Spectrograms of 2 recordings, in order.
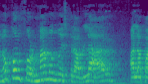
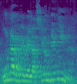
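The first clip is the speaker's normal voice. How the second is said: ordinary talk, nothing marked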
